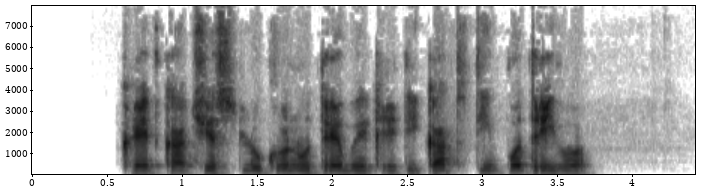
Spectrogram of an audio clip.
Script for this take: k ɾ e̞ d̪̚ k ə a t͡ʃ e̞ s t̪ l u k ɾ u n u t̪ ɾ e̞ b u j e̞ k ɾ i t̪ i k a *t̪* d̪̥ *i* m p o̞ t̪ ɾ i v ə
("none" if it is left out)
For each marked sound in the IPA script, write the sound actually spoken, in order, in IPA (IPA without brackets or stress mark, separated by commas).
t̪, i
